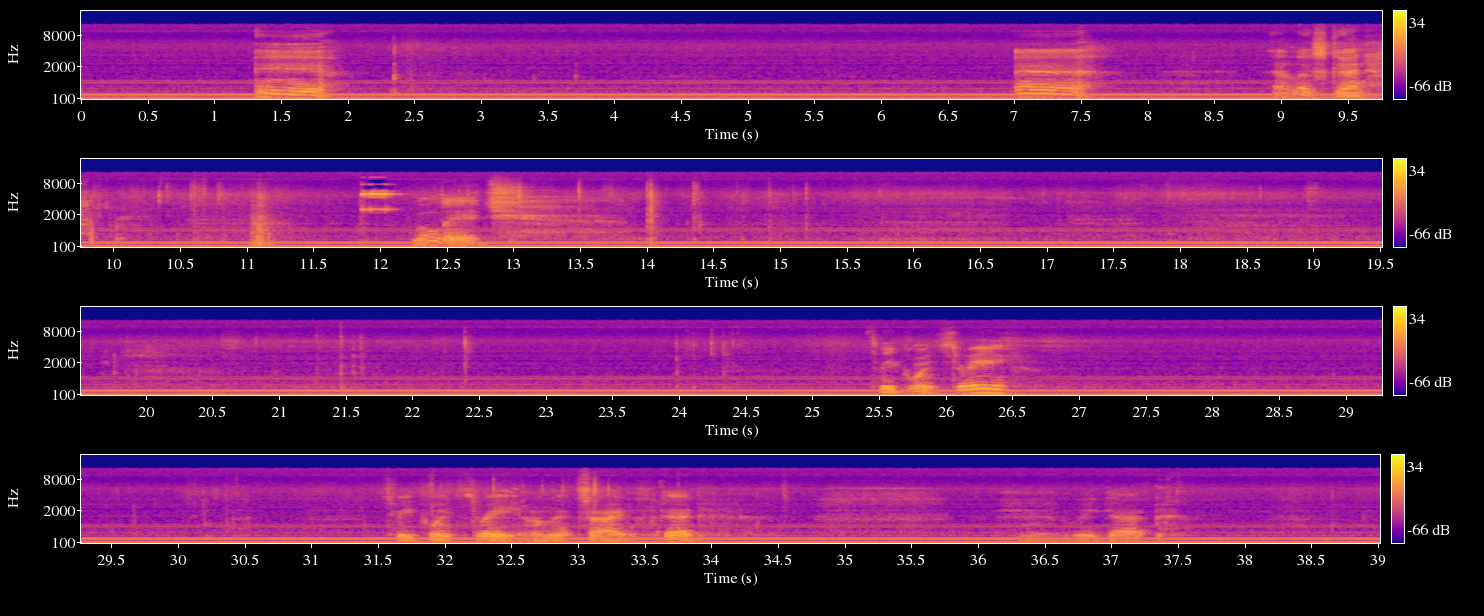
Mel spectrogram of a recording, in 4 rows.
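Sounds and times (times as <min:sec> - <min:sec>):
low electrical mains hum: 0:00.0 - 0:39.0
person speaking a word: 0:01.3 - 0:02.0.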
